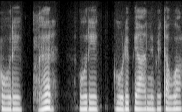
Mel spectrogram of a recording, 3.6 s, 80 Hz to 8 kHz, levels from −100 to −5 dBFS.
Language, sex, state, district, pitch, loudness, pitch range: Rajasthani, female, Rajasthan, Nagaur, 165 Hz, -18 LUFS, 160-170 Hz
